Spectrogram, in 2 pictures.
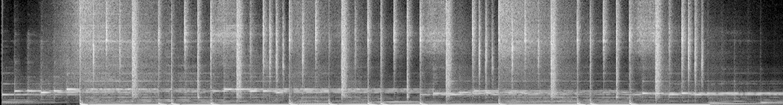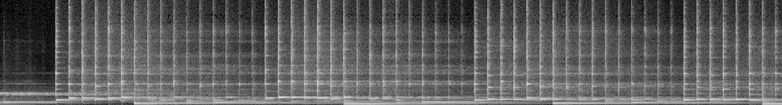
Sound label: short techno piano fusion mix looped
